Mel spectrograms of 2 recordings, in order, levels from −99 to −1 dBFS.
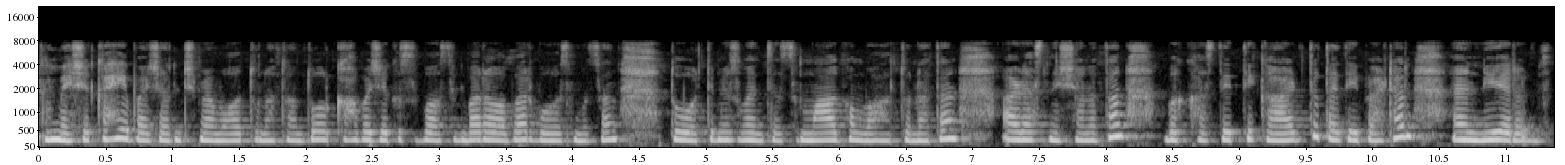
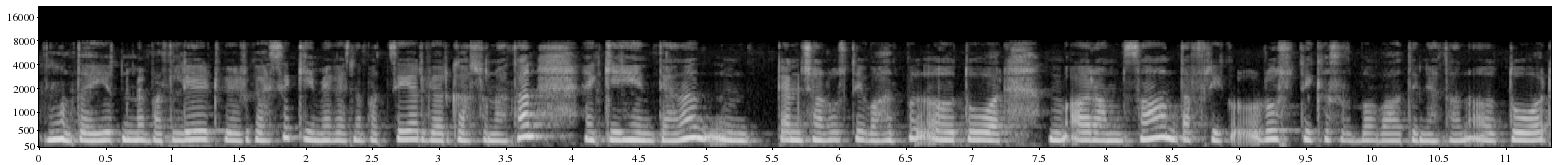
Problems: constant background noise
